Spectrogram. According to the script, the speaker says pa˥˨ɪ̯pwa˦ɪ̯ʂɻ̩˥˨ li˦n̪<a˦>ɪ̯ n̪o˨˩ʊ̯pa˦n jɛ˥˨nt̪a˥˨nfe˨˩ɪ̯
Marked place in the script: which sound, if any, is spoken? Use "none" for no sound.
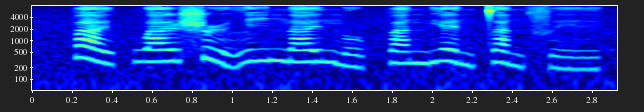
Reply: a˦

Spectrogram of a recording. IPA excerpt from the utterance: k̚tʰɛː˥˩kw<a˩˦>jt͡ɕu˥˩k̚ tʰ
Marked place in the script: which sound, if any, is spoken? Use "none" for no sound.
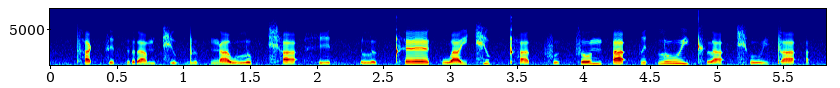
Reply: a˦˥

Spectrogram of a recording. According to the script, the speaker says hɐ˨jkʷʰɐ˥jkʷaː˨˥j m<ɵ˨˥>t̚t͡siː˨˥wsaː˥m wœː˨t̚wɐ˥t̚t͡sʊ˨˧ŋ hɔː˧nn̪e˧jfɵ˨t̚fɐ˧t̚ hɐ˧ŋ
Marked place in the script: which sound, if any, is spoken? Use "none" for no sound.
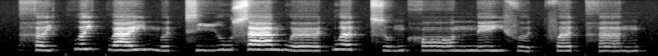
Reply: ɵ˨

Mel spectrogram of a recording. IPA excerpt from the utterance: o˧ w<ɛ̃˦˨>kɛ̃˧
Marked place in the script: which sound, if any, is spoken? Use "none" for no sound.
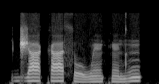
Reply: ɛ̃˧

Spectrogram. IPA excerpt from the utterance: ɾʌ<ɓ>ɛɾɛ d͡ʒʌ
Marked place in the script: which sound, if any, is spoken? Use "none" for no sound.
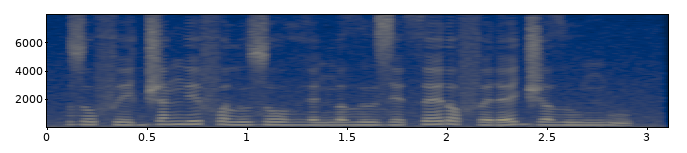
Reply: f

